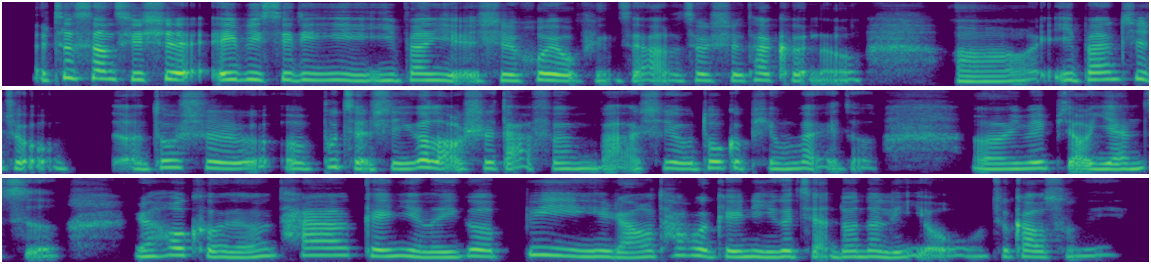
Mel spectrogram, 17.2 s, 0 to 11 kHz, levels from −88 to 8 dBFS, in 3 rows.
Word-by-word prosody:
呃 - - -2
就 340 - +4
像 310 -1 +5
其 280 -2 +3
实 270 +2 +5 0.2
A-B-C-D-E 255 -3 +2
一 235 +1 -3
般 245 +1 +2
也 225 -1 -1
是 230 +1 +1
会 250 +3 +4
有 225 -2 +6
评 225 0 -10
价 225 - -4
的， 235 - -7
就 240 +2 -1
是 230 -1 -2
他 255 +2 +2
可 - - +1
能， 275 +1 -8 0.5
呃， 205 +3 -2
一 255 - -2
般 270 +3 +2
这 290 0 -1
种， 240 -2 -3 0.2
呃， 215 - -4
都 275 +6 0
是， 240 -3 +1
呃， - - -2
不 295 +8 -4
仅 255 -4 0
是 220 +1 -2
一 215 - 0
个 280 - +7
老 245 - +3
师 240 - 0
打 - - -3
分 225 +1 -4
吧， - - -5
是 - - -6
有 225 -2 +2
多 255 +3 +3
个 250 - -1
评 225 -1 -4
委 240 -1 -4
的， 255 +3 -13 0.5
呃， 215 0 -1
因 220 - 0
为 240 +1 +3
比 235 - -13
较 - - +1
严 215 0 +1
词， 255 +1 -6 0.3
然 235 -1 0
后 280 +2 +3
可 220 -5 -1
能 210 +5 -1
他 280 +1 0
给 255 -3 +1
你 250 -1 +1
了 205 -1 0
一 205 - 0
个 245 +1 +2
B， 245 -1 -1
然 200 -2 0
后 225 - -1
他 275 +4 -5
会 265 -2 +3
给 220 0 +2
你 225 -1 +1
一 210 - +1
个 230 - +4
简 220 -1 -4
短 220 +1 -1
的 225 -1 0
理 200 +1 -1
由， 255 -2 -6
就 235 0 -5
告 230 -2 +2
诉 220 +2 -8
你， 270 +3 -11
240 Hz, 295 characters per minute, -21 LUFS, 225-260 Hz, 0.5 s, 个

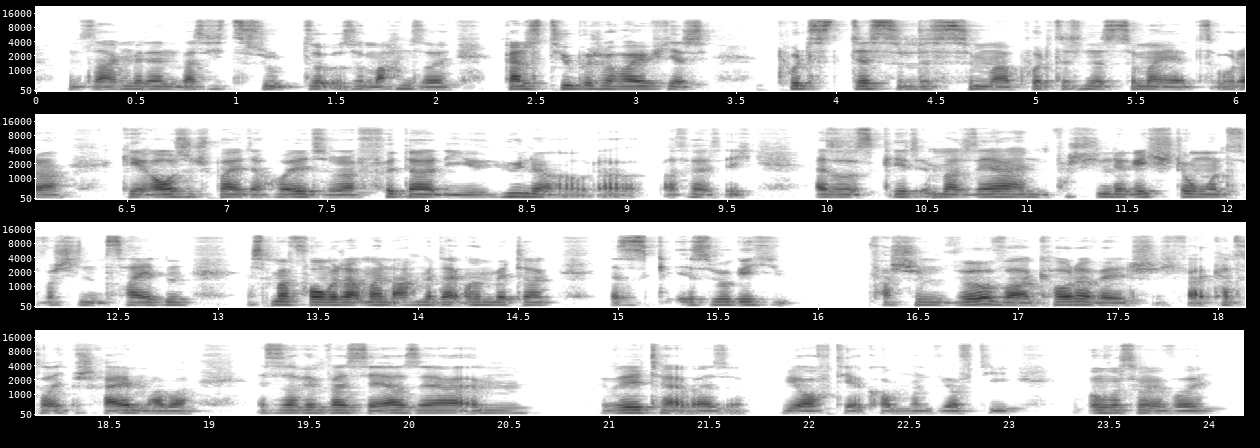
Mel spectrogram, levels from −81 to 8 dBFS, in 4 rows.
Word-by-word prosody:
und 110 - -13
sagen 110 +1 -1
mir 120 - -3
dann, 120 -1 -3
was 110 0 -1
ich 115 +1 -10
zu 120 - -3
so 120 0 -5
machen 110 +4 -2
soll. 105 -2 -2 0.3
Ganz 120 +1 +5
typisch 130 0 -1
häufig 120 0 +2
ist: - - -2 0.3
"Putz - - +2
das 125 0 +5
und 115 - -9
das 115 - +6
Zimmer, 115 -3 -1
putz 120 - -5
das 115 - -7
und - - -8
das 115 0 0
Zimmer 120 -2 -1
jetzt 100 -1 -4
oder 110 -2 0 0.2
geh 120 -3 -1
raus 120 +2 +6
und - - -10
spalte 115 -2 0
Holz 120 0 +1
oder 105 +1 0
fütter 120 +1 +2
die 110 -1 -6
Hühner." 135 -2 -1
oder - - -7
was - - -8
weiß - - -4
ich. - - -10 0.3
Also, 115 0 +1
es - - -2
geht 125 0 -4
immer 120 -4 -1
sehr 120 +2 +4
in 115 0 -10
verschiedene 125 -1 -4
Richtungen 130 -1 0
und 115 - -6
zu - - -10
verschiedenen 115 0 -7
Zeiten. 120 +1 0 0.3
Es - - 0
ist - - -15
mal 130 - +6
Vormittag, 125 -1 +8
mal 130 - +4
Nachmittag, 120 0 +1
mal 125 0 -2
Mittag. 120 -1 -2 0.3
Es 110 -2 +2
g - - -9
ist 125 0 -3
wirklich 125 -1 -3 0.4
fast 115 0 -4
schon 120 -3 -5
Wirrwarr, 120 -3 +7
Kauderwelsch. 110 -4 +3
Ich - - -14
f - - +1
kann - - -6
es - - -10
gar - - 0
nicht - - -8
beschreiben, - - +2
aber 100 -1 -1 0.3
es - - -7
ist 120 - -5
auf 120 -1 +1
jeden 125 -1 -3
Fall 125 0 +4
sehr, 120 0 +3
sehr, 115 0 +2
ähm, 115 0 -12 0.3
wild 125 +2 +2
teilweise, 105 -1 -2
wie 110 - -2
oft 110 0 +1
die - - -4
da - - -4
kommen 100 - -7
und 100 -1 -12
wie - - -4
oft 100 0 -6
die 105 0 -12 0.3
irgendwas 120 -1 -1
von 120 -2 -3
mir 110 -2 -5
wollen. 105 +1 -3
120 Hz, 245 wpm, -24 LUFS, 110-125 Hz, 0.4 s, Vormittag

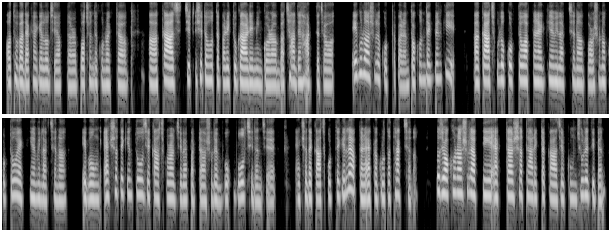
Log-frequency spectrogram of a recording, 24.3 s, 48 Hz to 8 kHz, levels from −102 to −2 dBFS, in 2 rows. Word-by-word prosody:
অথবা 210 -1 0
দেখা 200 +3 -2
গেল 195 -1 -1 0.2
যে - - -9
আপনার 175 0 -6 0.2
পছন্দের 195 -1 -3
কোনো 190 -1 -4
একটা 185 0 -2 0.6
আ - - +4 0.2
কাজ 205 -2 +10 0.5
সেটা 240 -1 -2
হতে 215 -1 -2
পারে 200 -1 0
একটু 210 - -5
গার্ডেনিং 195 -1 +5
করা 185 0 +2
বা - - 0
ছাদে 205 -1 0
হাঁটতে 190 0 -2
যাওয়া। 180 -1 -1 0.5
এগুলো 305 +2 -1
আসলে 250 -1 -3
করতে 195 -1 -7
পারেন। 170 0 -2
তখন 235 +4 -2
দেখবেন 245 +1 -2
কি 305 - -1 0.5
আ - - +7
কাজগুলো 220 +2 +6
করতেও 220 +1 0
আপনার 215 0 -1
একঘেয়ামি 215 +1 -2
লাগছে 195 +2 -6
না। 195 - +2
পড়াশোনা 190 +3 -2
করতেও 195 +5 -5
একঘেয়ামি 205 0 -5
লাগছে 180 +2 -6
না 185 - 0 0.5
এবং 200 0 -1 0.3
একসাথে 255 +3 -2
কিন্তু 245 0 -6 0.2
যে 220 - 0
কাজ 205 -2 +1
করার 205 -1 +1
যে 195 - -5
ব্যাপারটা 185 -1 -6
আসলে 195 +2 -3
ব - - -23 0.3
বলছিলেন 205 -3 -1
যে - - -5 0.6
একসাথে 210 +1 0
কাজ 195 -1 +5
করতে 215 +1 -5
গেলে 245 +7 +3
আপনার 200 -1 -1
একাগ্রতা 205 +1 -5
থাকছে 245 -1 +1
না। - - -11 0.4
তো 285 - +4
যখন 255 +2 +5
আসলে 265 +1 +2
আপনি 240 +2 -2 0.2
১ 215 - -7
টার 230 -1 +6
সাথে 230 0 -2
আরেকটা 210 +1 -2
কাজ 195 -1 +4
এরকম 200 +1 -7
জুড়ে 240 0 +1
দিবেন 190 -2 -3
205 Hz, 175 wpm, -24 LUFS, 195-225 Hz, 0.6 s, কাজ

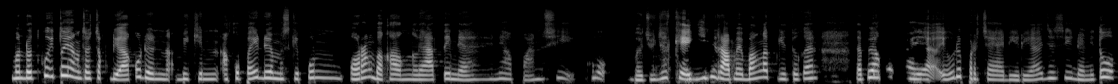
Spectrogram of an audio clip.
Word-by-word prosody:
menurutku 290 +5 +5
itu 425 - +1
yang 345 -6 +4
cocok 285 0 0
di 235 - +5
aku 225 +11 +2
dan 245 -3 +2
bikin 240 0 -2
aku 260 +4 -1
pede 295 +2 +3
meskipun 275 +2 -3
orang 305 +7 +4
bakal 235 -1 0
ngeliatin 220 +2 -1
ya 210 - -2
"Ini 235 +3 -9
apaan 210 +2 -11
sih, 285 +2 -11 0.2
kok 295 -2 -8 0.2
bajunya 220 +7 -1
kayak 245 -4 +6
gini 295 +5 +1
rame 240 +1 +6
banget?" 320 +5 +1
Gitu 240 0 -3
kan. 280 - +1 0.4
Tapi 230 +4 -1
aku 355 +3 -5 0.2
kayak, 240 -4 0
ya - - -1
udah 360 - 0
percaya 230 -4 -4
diri 210 0 -4
aja 260 +3 -5
sih 295 -1 -6
dan 215 -2 -2
itu 330 +10 0
255 Hz, 200 wpm, -22 LUFS, 230-290 Hz, 0.4 s, kayak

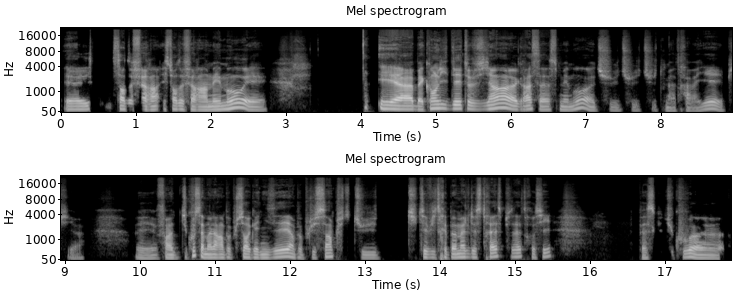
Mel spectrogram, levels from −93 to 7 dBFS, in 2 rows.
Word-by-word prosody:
et 110 - -1
heu, 110 - 0 0.4
histoire 120 -2 +2
de 115 - -5
faire 110 -1 +2
un 110 - +2
histoire 120 +2 -1
de 120 - 0
faire 105 -2 -1
un 100 - +3
mémo 125 - +2
et 100 -4 -1 1.5
et 135 -2 +4
heu, 120 -1 +10
bah, 115 - +3
quand 145 - +3
l'idée 140 -2 +1
te 135 - -1
vient, 135 +8 +4
heu, - - +4
grâce 120 +2 -1
à 105 0 -3
ce 105 - -7
mémo, 110 +9 -4
heu, 95 - -8
tu 90 -1 -5
tu - - -13
tu - - -13
te - - -25
mets 85 - -13
à - - -16
travailler 95 +12 -7
et 85 - -18
puis, - - -11
heu, - - -19 0.8
mais 95 -1 -11
enfin, 100 +2 -3
du 100 - -5
coup, 175 - -3
ça 180 - +3
m'a 110 - 0
l'air 110 -1 +2
un 110 - +1
peu 120 +1 -9
plus - - -1
organisé, 115 +4 0
un 130 - -1
peu 110 -1 -11
plus 105 +3 -8
simple. 135 +6 +1
Tu - - -9 0.3
tu - - -26 0.4
tu - - 0
t'éviterais 110 -2 -3
pas 115 - 0
mal 125 +1 -1
de 120 - -5
stress, 135 +4 0
peut-être, 135 0 -8
aussi 145 +3 -6 1.2
parce - - -2
que, - - -30
du - - -9
coup, 125 +2 -4
heu 100 -4 -2
115 Hz, 220 wpm, -23 LUFS, 105-130 Hz, 1.5 s, heu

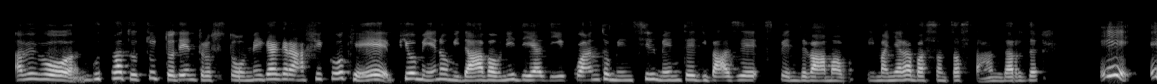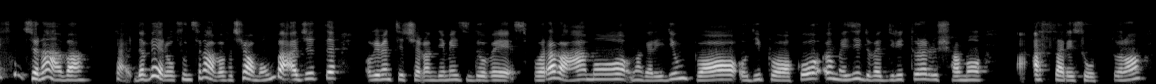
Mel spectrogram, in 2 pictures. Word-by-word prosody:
Avevo 225 -3 +2
buttato 255 +2 -2
tutto 250 -2 -4
dentro 215 -2 -3
sto 195 0 -6
mega 220 +5 +1
grafico 240 +4 -1
che 220 -4 +1
più 265 - -1
o 265 - +2
meno 225 +2 -4
mi 195 -3 -7
dava 195 +2 +4
un'idea 200 0 -2
di 195 +1 -10
quanto 210 +4 -2
mensilmente 200 0 -4
di 195 0 -10
base 195 +2 -2
spendevamo, 180 -2 -2
ab 170 - -6 0.2
in 180 -1 -19
maniera 190 +3 -1
abbastanza 190 -2 -4
standard. 175 0 -6 0.7
E 460 +4 +2
e - - -7
funzionava, 210 - +3 0.3
cioè - - -6
davvero 230 - +2
funzionava, 220 - 0
facevamo 200 -1 +3
un 260 +9 -3
budget, 260 +5 +4 0.3
ovviamente 220 +2 -1
c'eran 200 -2 -3
dei 200 - -5
mesi 210 -2 -7
dove 195 +3 0
sforavamo, 235 -1 +3
magari 190 -2 -5
di 240 +6 -5
un 280 +1 -1
po', 215 0 +7
o 195 - -5
di 220 +4 -7
poco, 190 +1 +2 0.2
o 280 - +2
mesi 235 +3 -3
dove 210 -3 -2
addirittura 220 +5 -2
riusciamo 205 -2 -1
a 200 - -1 0.5
a 230 - +5
stare 205 -4 0
sotto, 190 +1 -8
no, 245 +7 +4
205 Hz, 150 wpm, -20 LUFS, 195-235 Hz, 0.7 s, po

